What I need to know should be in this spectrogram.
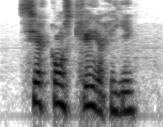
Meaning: second-person plural conditional of circonscrire
- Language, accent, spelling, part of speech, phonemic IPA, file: French, Canada, circonscririez, verb, /siʁ.kɔ̃s.kʁi.ʁje/, LL-Q150 (fra)-circonscririez.wav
